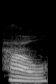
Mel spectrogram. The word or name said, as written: how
